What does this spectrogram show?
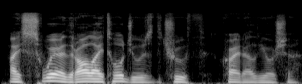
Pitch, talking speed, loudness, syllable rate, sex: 110 Hz, 240 wpm, -17 LUFS, 5.2 syllables/s, male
